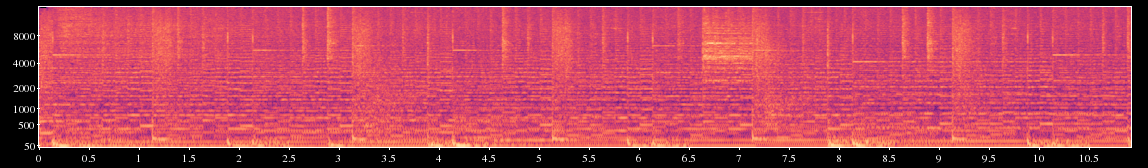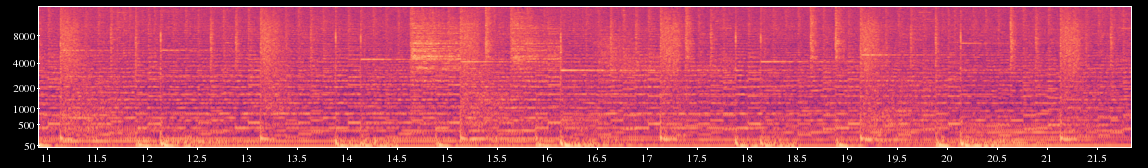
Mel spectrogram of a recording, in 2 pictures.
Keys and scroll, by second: 3.2 ctrl+c, 10.2 ctrl+v.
